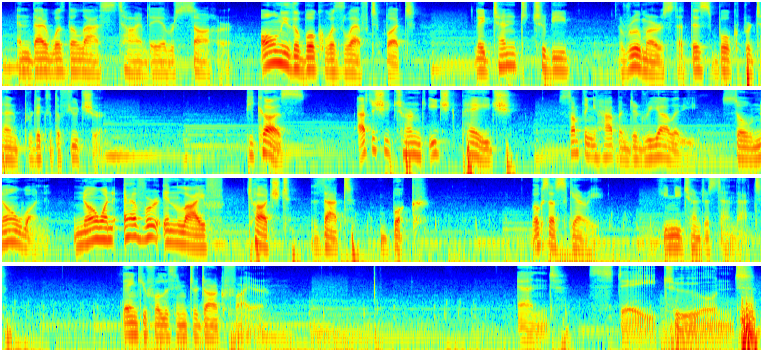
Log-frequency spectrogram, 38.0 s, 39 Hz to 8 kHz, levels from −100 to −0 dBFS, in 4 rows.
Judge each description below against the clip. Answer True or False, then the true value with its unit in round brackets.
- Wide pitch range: True (6.4 semitones)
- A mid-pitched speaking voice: False (105 Hz)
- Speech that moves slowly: True (105 wpm)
